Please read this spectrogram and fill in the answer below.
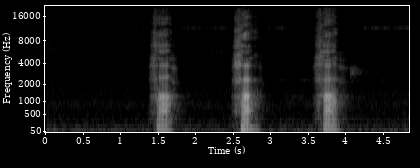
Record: {"exhalation_length": "4.9 s", "exhalation_amplitude": 8880, "exhalation_signal_mean_std_ratio": 0.29, "survey_phase": "beta (2021-08-13 to 2022-03-07)", "age": "45-64", "gender": "Male", "wearing_mask": "No", "symptom_none": true, "smoker_status": "Never smoked", "respiratory_condition_asthma": false, "respiratory_condition_other": false, "recruitment_source": "REACT", "submission_delay": "1 day", "covid_test_result": "Negative", "covid_test_method": "RT-qPCR"}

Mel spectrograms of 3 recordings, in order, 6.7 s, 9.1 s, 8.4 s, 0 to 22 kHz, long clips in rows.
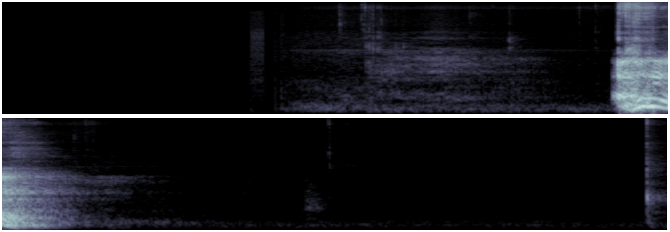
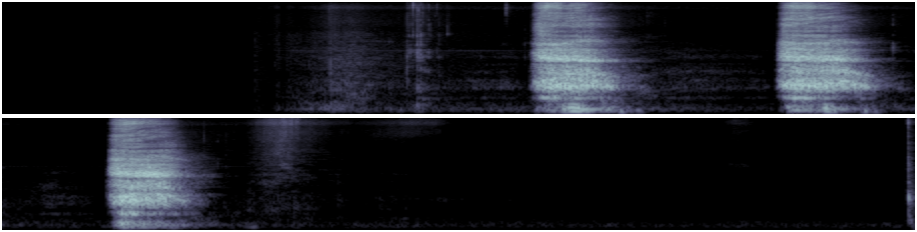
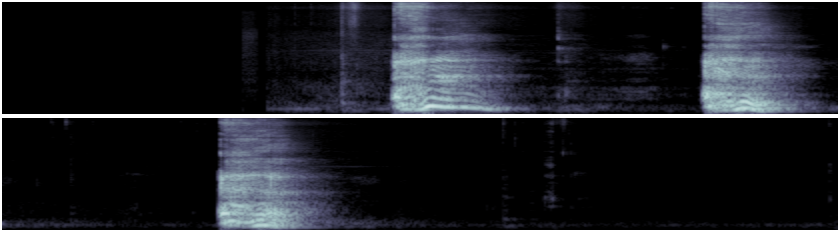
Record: {"cough_length": "6.7 s", "cough_amplitude": 32767, "cough_signal_mean_std_ratio": 0.2, "exhalation_length": "9.1 s", "exhalation_amplitude": 29932, "exhalation_signal_mean_std_ratio": 0.29, "three_cough_length": "8.4 s", "three_cough_amplitude": 32767, "three_cough_signal_mean_std_ratio": 0.31, "survey_phase": "beta (2021-08-13 to 2022-03-07)", "age": "65+", "gender": "Male", "wearing_mask": "No", "symptom_none": true, "smoker_status": "Ex-smoker", "respiratory_condition_asthma": false, "respiratory_condition_other": false, "recruitment_source": "REACT", "submission_delay": "2 days", "covid_test_result": "Negative", "covid_test_method": "RT-qPCR"}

